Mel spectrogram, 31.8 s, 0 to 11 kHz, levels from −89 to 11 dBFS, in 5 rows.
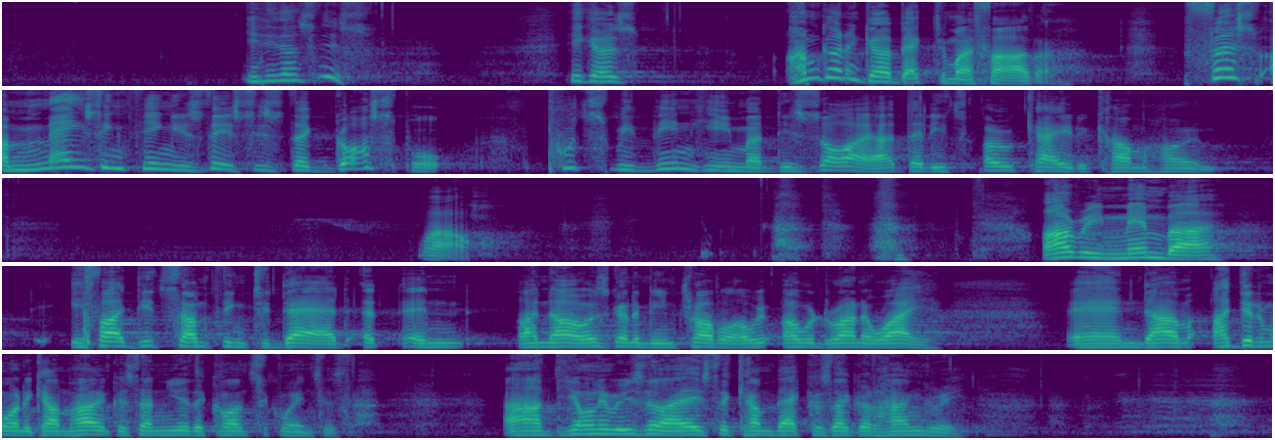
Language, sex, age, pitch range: English, male, 60-79, 140-190 Hz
